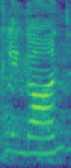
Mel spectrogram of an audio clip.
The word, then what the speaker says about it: Klingande: hope I say his name properly it's DJ clean gand yeah it's good you did it are you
